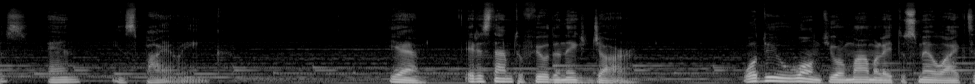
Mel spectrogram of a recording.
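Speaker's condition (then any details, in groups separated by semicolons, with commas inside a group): No condition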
